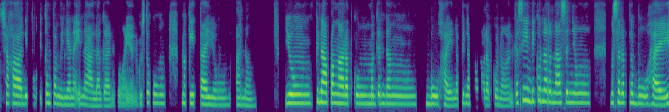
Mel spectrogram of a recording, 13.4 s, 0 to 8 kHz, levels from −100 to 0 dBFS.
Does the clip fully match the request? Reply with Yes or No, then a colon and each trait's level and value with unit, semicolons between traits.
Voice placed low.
No: high, 225 Hz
